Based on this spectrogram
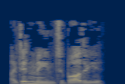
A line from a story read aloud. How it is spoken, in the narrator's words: he said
